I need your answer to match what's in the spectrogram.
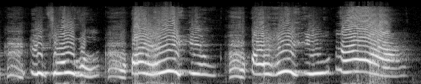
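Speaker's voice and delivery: high shrill-free falsetto mock of a girl dumping her man, slow on I hate you; hammed-up high girlish voice. Ex-girlfriend at the restaurant, mock high-pitched breakup cry. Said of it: "and she's like".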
